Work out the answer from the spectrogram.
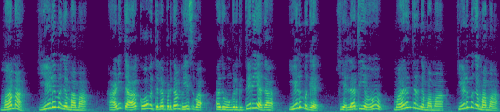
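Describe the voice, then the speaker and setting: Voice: mid-range voice, sing-song, normal speed, mellow. A performer voicing a protective young husband in a cartoon serial, with a Tirunelveli Tamil accent, scolding and coaxing by turns. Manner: scolding then coaxing, repeats pleas.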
